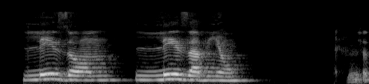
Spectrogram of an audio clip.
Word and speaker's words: les avions: But when the next word starts with a vowel, we link the sounds.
